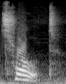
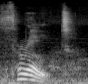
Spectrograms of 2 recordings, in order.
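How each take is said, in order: First: It begins without a voiceless th sound. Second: It begins with a voiceless th sound. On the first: The speaker calls it wrong. "It's not throat" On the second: The speaker calls it right. "It's throat"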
